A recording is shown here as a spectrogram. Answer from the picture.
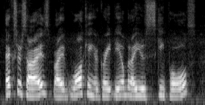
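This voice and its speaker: At a very slow pace, a woman with a medium pitch keeps her intonation fairly even. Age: 80s+. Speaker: designer. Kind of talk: interview answer.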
